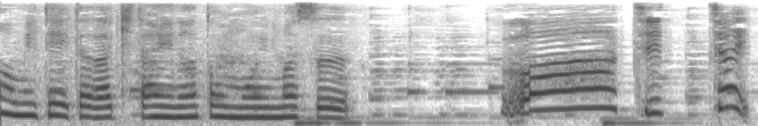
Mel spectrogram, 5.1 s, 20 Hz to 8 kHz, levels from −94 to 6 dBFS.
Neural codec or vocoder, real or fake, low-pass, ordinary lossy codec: none; real; 7.2 kHz; AAC, 48 kbps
